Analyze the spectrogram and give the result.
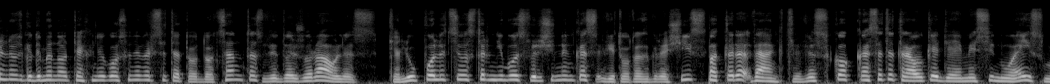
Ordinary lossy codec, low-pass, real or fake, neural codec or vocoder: MP3, 64 kbps; 14.4 kHz; fake; autoencoder, 48 kHz, 128 numbers a frame, DAC-VAE, trained on Japanese speech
